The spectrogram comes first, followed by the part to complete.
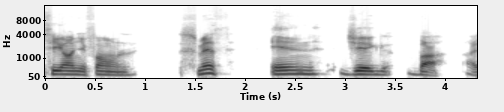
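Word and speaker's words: Smith-Njigba: So I have it phonetically spelled out. Smith injigba.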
